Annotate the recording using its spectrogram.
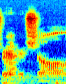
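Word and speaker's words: Revachol: It's pronounced Revelshall, or Orange is okay.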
